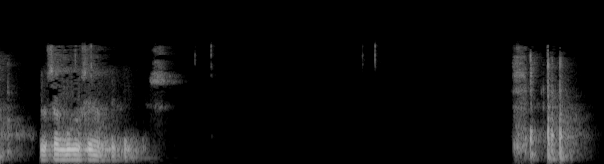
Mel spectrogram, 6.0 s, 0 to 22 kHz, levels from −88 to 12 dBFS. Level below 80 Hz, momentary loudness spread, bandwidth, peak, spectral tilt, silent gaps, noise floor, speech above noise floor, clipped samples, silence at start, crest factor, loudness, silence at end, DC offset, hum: -66 dBFS; 21 LU; 7.4 kHz; -6 dBFS; -6 dB/octave; none; -90 dBFS; 67 dB; under 0.1%; 0 s; 22 dB; -24 LUFS; 0.25 s; under 0.1%; none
